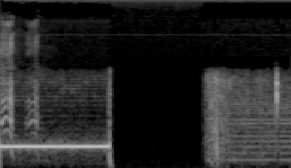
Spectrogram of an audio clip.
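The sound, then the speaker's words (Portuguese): A telephone ringback tone sounds as a call is placed: one steady, mid-pitched beep lasting about a second, then a pause of silence before faint noise on the line returns. “agora eu vou ligar pra Helena”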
